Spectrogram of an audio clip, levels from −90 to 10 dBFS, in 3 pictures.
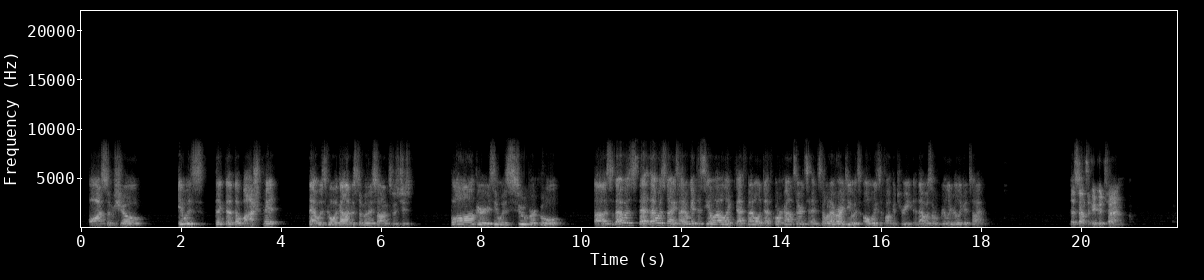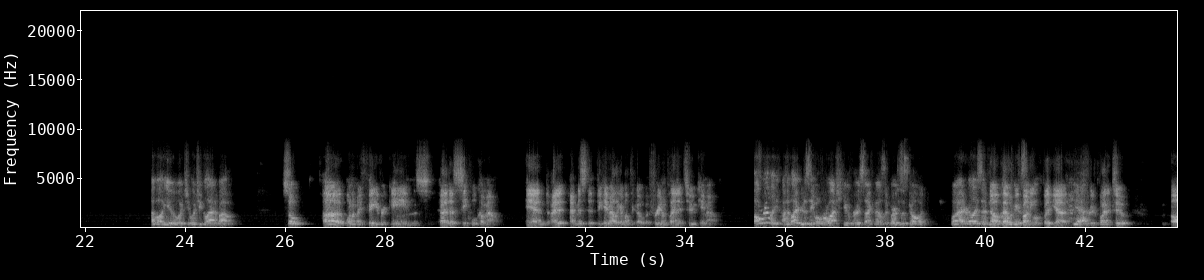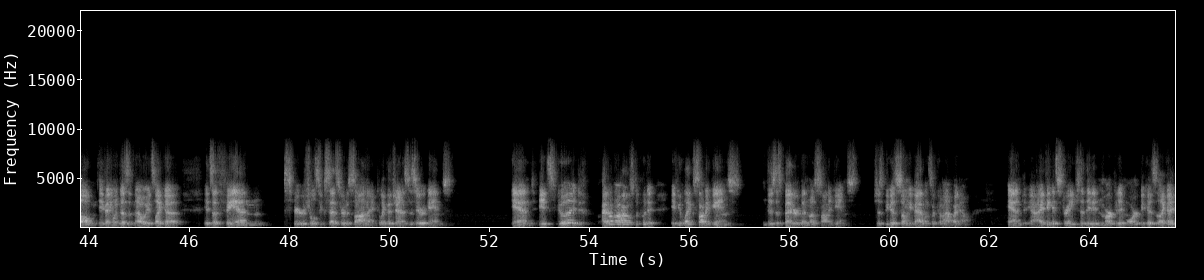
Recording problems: off-mic speech; far
thin; very; fading below 350 Hz
room echo; slight; dies away in 0.3 s
garbled, watery; slightly
uneven, jittery; slightly; from 3.5 to 58 s

